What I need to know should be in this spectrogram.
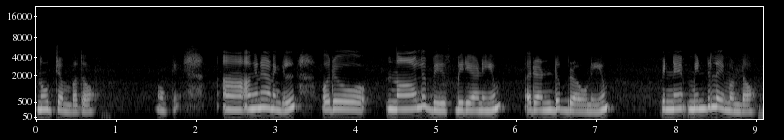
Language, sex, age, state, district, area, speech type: Malayalam, female, 18-30, Kerala, Thiruvananthapuram, rural, spontaneous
